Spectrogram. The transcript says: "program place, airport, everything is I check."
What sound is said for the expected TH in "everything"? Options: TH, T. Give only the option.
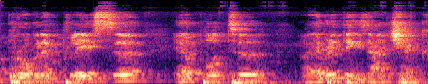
T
